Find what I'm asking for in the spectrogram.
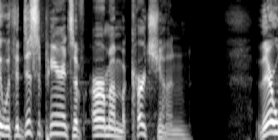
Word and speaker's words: Mkrtchyan: Irma Mkrtchyan, yep, that's how you pronounce her last name, came to the U.S.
